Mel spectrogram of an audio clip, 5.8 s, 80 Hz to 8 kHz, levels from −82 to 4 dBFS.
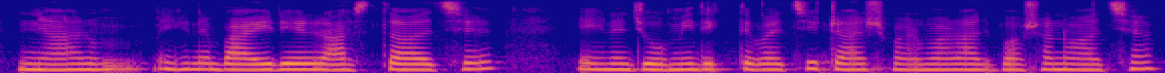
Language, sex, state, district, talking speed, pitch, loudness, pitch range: Bengali, female, West Bengal, Malda, 135 wpm, 230 Hz, -25 LUFS, 225-240 Hz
